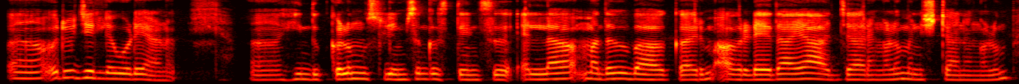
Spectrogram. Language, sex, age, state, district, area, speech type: Malayalam, female, 18-30, Kerala, Ernakulam, rural, spontaneous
